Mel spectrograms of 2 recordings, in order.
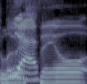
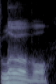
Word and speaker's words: Louisville: Everybody says Louisville or Louisville. No, it's Louisville. Say it the way that we say it.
